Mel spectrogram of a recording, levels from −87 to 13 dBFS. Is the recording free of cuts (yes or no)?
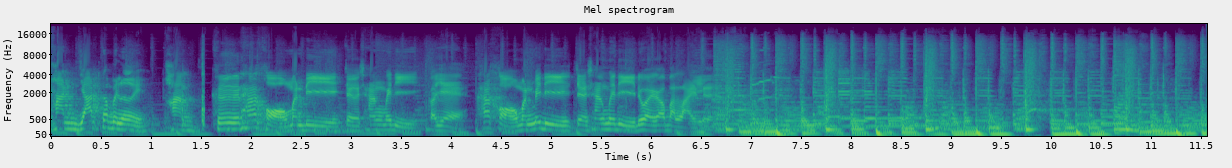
yes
